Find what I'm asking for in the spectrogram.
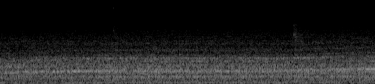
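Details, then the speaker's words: Fully rebuilt Bridgeport variable-speed head, spindle starting at about 900 RPM; quiet smooth hum, tone rising slightly, no grinding or rattle, head runs healthy after parts and labour. "So that's all running great. You hear how quiet it is. So there's a lot of time, a lot of money spent on parts and labour to get the head running that nice."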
